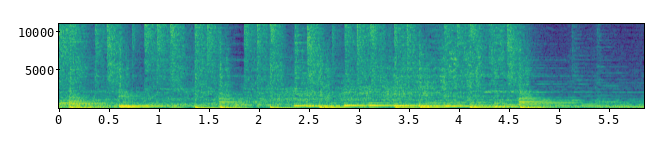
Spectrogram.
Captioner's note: none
